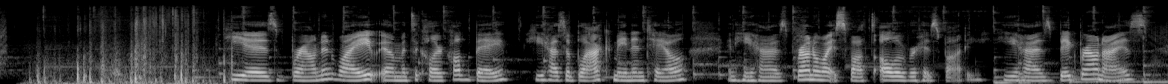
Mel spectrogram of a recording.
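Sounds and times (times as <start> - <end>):
brown and white miniature horse hooves clip-clopping on a hard surface: 0.0 - 2.4
speech: 2.3 - 11.6.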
